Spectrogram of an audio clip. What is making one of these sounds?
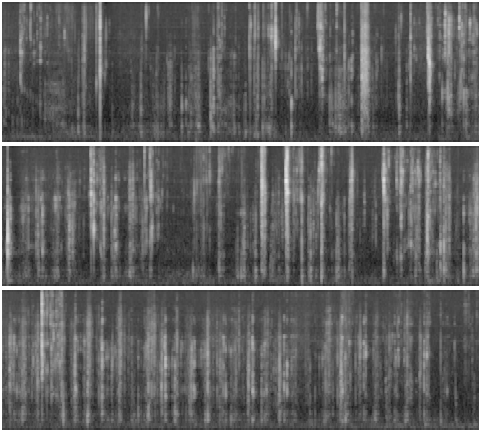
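A young woman chews food wetly and crunchily close to a microphone.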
